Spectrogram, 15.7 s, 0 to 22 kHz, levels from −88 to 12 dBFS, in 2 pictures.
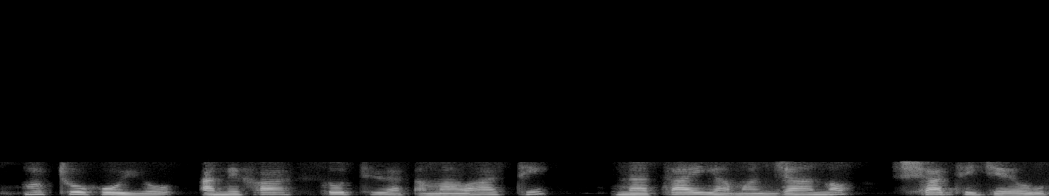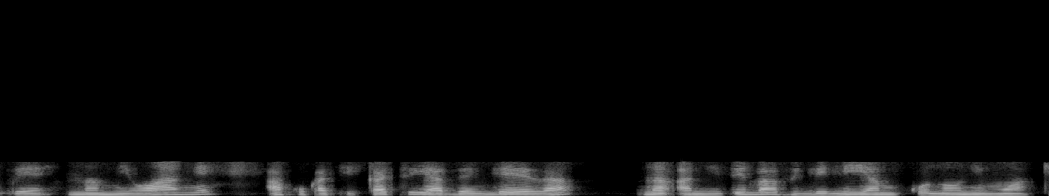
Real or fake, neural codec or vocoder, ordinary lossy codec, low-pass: fake; codec, 24 kHz, 0.9 kbps, WavTokenizer, large speech release; AAC, 16 kbps; 7.2 kHz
